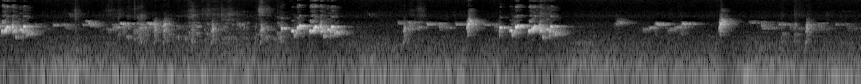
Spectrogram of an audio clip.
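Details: Heavy-throated song of a Basra bulbul, meant to set silent bulbuls singing: almost continuous chattering, bubbling phrases with rich slurred notes and brief pauses.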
